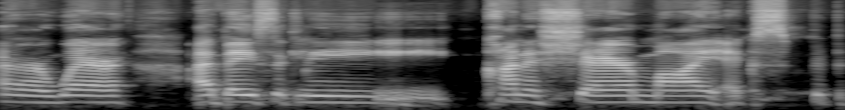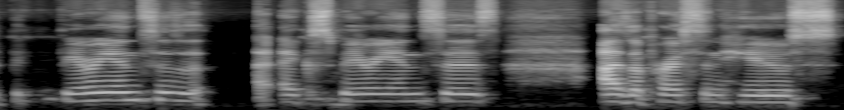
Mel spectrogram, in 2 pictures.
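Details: Adult woman who has stuttered since age five, in natural conversational speech. Stuttering.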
